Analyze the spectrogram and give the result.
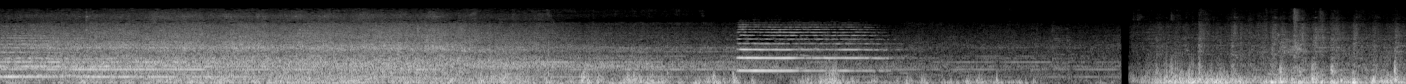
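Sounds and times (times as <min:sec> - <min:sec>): train horn: 0:00.0 - 0:02.6, 0:06.6 - 0:11.2
train passing rumble: 0:00.0 - 0:14.0.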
